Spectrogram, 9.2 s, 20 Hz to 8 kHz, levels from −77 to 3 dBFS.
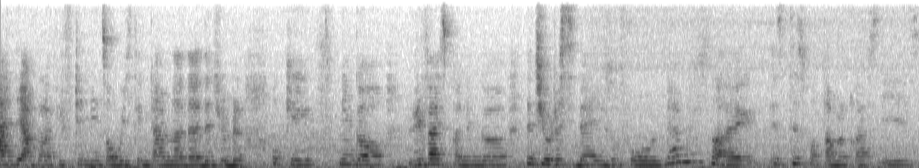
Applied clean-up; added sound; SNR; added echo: none; none; none; none.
